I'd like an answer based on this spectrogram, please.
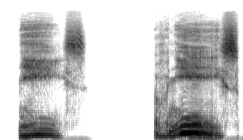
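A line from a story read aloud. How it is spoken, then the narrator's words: Whisper. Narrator (Russian): прошептал Зао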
